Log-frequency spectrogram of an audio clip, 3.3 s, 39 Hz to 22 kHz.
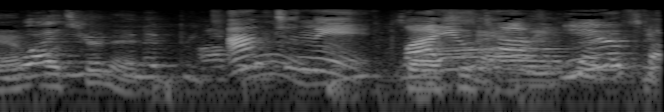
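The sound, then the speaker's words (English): A lively mix of young children's high-pitched voices chattering, calling out and babbling over one another, with the busy sound of kids playing together at a family-run daycare in Lee that cares for around 70 children, from infants to kindergartners. “This is Live and Learn, a family-run daycare in Lee that's been around for 4 decades.”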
